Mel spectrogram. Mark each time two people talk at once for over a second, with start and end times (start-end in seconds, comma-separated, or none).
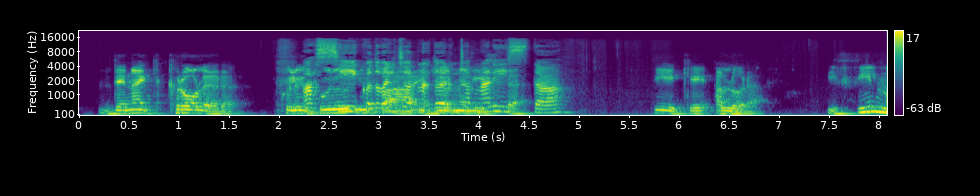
2.2-4.5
